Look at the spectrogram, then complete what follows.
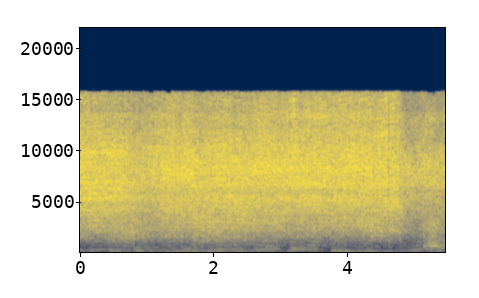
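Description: Plasma cutter cutting through a steel sheet-metal panel: a steady, loud hiss that stops near the end.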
